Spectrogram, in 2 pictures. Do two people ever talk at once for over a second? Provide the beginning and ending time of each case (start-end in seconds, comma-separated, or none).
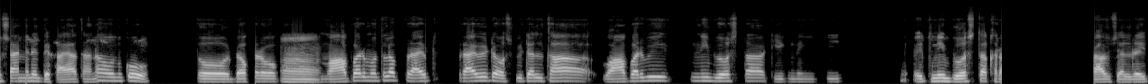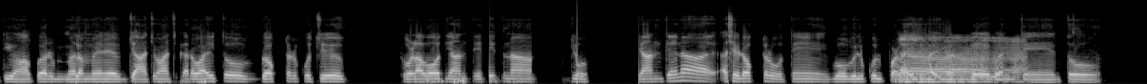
20.5-21.8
